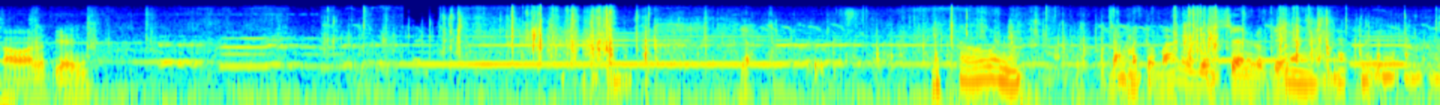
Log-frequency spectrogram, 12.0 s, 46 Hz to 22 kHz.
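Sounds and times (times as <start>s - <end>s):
simple electronic melody: 0.0s - 12.0s.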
